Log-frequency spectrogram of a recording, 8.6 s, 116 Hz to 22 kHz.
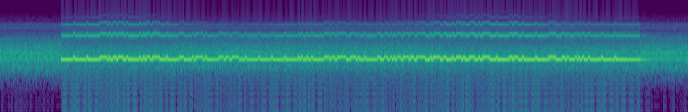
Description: RTTY (45.45 baud, 170 Hz shift), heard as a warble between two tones, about 1450 Hz centre, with radio static, a narrow filter and room echo. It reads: SOME OF THIS TECHNOLOGY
